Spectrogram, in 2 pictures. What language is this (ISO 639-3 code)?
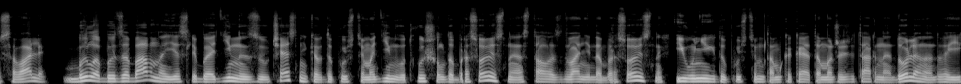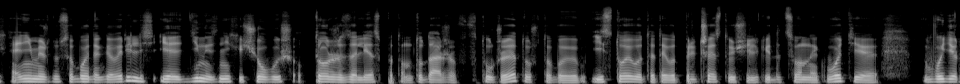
rus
